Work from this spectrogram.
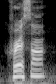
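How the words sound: It is said with an American pronunciation. "usually here in America people usually say"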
